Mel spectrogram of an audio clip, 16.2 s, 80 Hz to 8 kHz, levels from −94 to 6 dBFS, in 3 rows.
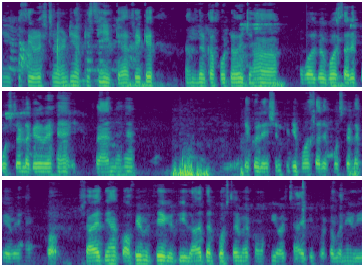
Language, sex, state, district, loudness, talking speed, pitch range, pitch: Hindi, male, Bihar, Darbhanga, -23 LUFS, 180 wpm, 130-140 Hz, 130 Hz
